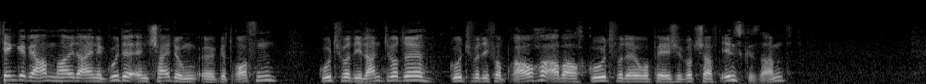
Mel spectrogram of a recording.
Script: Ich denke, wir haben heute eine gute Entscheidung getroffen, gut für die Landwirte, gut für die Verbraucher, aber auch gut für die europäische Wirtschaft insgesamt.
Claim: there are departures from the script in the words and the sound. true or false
false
